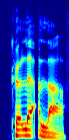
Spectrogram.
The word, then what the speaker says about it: Kölle Alaaf: Kölle Alaaf.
